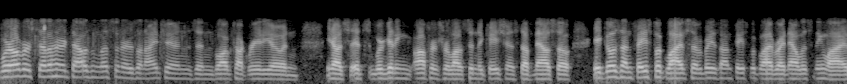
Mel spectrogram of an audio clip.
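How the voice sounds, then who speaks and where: Speaking at a very fast pace, a man has a fairly high pitch. His pitch varies in an ordinary way. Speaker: radio host. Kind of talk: casual radio chat.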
